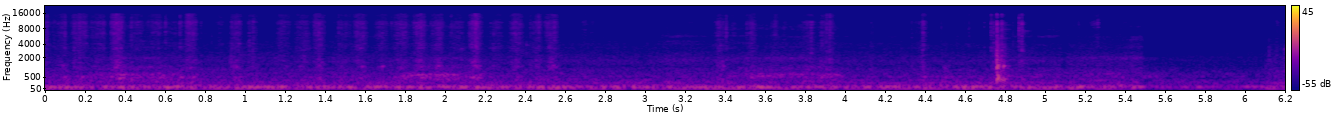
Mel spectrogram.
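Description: A garlic clove being grated on the fine side of a stainless-steel box grater: quick repeated scraping strokes of garlic over the metal teeth. A sharp tap comes near the end, and the strokes stop shortly after.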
